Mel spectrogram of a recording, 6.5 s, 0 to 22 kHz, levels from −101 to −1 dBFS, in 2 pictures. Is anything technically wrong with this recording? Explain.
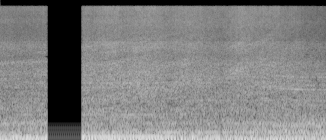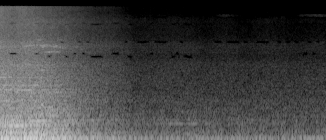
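Yes. From 0.47 s to 0.82 s the sound cuts out abruptly for about 340 ms: an audio dropout to a faint residue. The gap is not silent. It holds mains hum, roughly 45 dB below the normal signal level, and then the sound returns just as suddenly. The likely cause is a momentary break in the source connection while the downstream input stayed live, so the open input picked up hum instead of the wanted signal.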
